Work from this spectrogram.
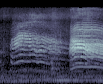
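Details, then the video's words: Tiny abandoned disabled female kitten, still of nursing age, rescued after crying in front of an apartment and then cleaned and fed kitten milk; two high, drawn-out mews, the second louder and brighter, in a quiet indoor room. "ABANDONED DISABLED CRYING KITTEN"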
